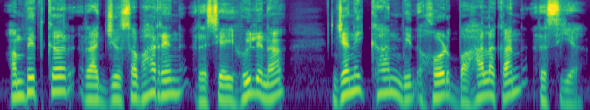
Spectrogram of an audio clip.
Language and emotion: Santali, neutral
